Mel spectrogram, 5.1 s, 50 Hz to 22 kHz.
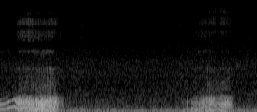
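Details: Beastie snoring in sleep: two rattling, rumbling snores about three and a half seconds apart, roughly 16 breaths a minute.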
